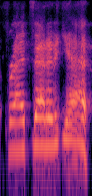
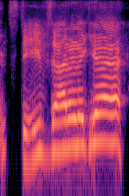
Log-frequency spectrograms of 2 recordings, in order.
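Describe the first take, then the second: First: High playful callout; mock callout, corrected name. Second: Higher, louder, slow cry of mock despair; mock exasperated callout. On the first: Correcting himself to say Fred, high playful callout. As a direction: sing out the fixed name with glee. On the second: Joking about a Changeling bombing a bug light, mock exasperated callout. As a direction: call it out like a sitcom catchphrase.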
